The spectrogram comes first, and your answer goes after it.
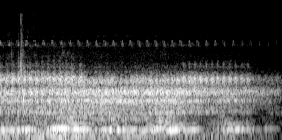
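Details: Many frogs in flooded rice paddies during the onset of the rainy season, a choir-like chorus: quick repeated low croaks over a continuous buzzy drone and a high beaded trill, the sound fading away at the end.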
